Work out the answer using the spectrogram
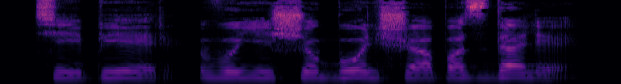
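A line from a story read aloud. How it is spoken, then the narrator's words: Angry bark. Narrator (Russian): Рявкнул Орион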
